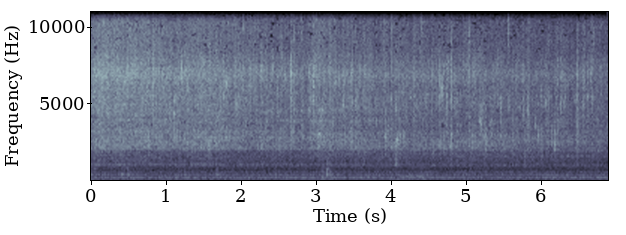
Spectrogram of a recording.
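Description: Potatoes sizzle steadily in melted beef fat in a pan, a loud, continuous frying hiss with small crackles and pops running through the whole stretch.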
